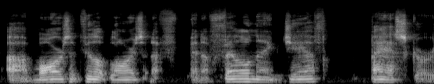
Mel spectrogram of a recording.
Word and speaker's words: Bhasker: Mark Ronson wrote this record along with Bruno Mars, Mars and Philip Lawrence, and a fellow named Jeff Basker. It's Bhasker. I'll just pronounce it as Basker.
